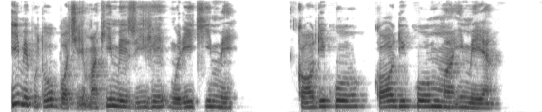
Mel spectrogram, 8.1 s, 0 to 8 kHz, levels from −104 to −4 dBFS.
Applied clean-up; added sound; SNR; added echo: none; none; none; none.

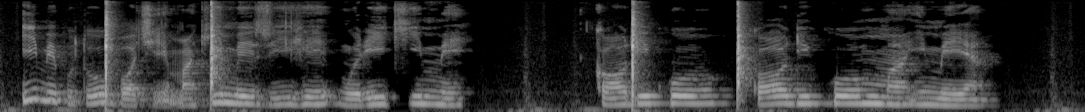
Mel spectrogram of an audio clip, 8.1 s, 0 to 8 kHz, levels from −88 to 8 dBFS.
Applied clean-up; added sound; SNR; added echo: none; Clapping; 0 dB; none.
